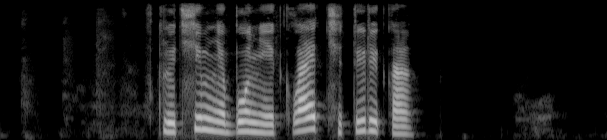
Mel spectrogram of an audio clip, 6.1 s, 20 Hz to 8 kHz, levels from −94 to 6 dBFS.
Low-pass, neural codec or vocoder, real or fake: 7.2 kHz; codec, 16 kHz, 4 kbps, FreqCodec, larger model; fake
